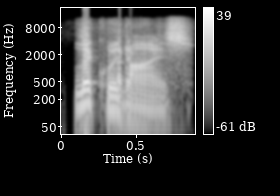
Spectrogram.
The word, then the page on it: liquidize: American English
